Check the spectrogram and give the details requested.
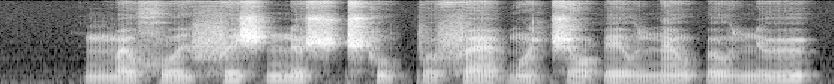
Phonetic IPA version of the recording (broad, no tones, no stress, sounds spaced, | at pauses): ŋ͡m æ χʷ ɛ i̯ f e ʃ n ɵ ʃ t͡ʃʼ u p ɵ f æ ɓ ɔ̃ t͡ʃ ɔ ʔ e u̯ n æ̃ u̯ ʔ ɵ u̯ n ʉ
